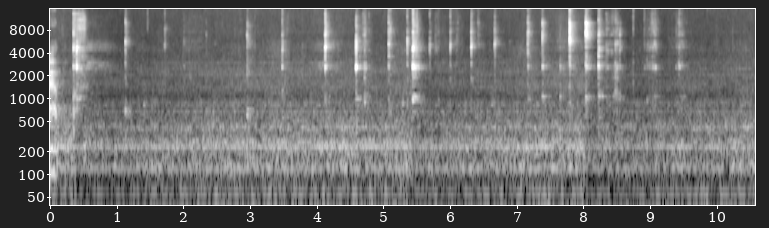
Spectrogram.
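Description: A knife scrapes and taps against a glass bowl.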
